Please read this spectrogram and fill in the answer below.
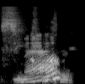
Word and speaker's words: Seekonk: a hello from Massachusetts out in, is it Seekonk?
